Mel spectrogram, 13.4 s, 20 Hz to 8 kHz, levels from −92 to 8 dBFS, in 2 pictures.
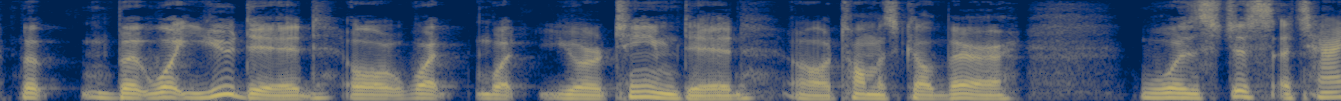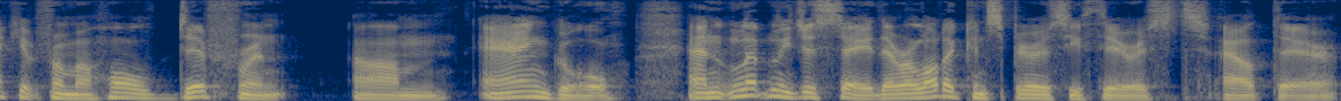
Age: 40-59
